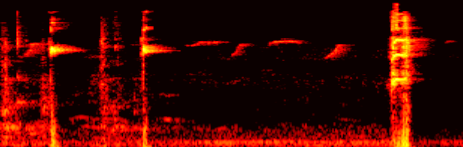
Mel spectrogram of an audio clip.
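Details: Lutino opaline lovebird in a cage making a few isolated sharp chirps with faint thin whistles between them, then one loud harsh squawk near the end in an otherwise quiet room.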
